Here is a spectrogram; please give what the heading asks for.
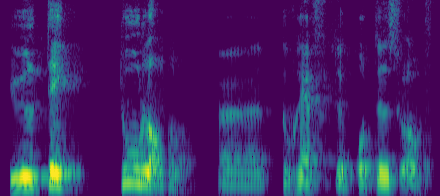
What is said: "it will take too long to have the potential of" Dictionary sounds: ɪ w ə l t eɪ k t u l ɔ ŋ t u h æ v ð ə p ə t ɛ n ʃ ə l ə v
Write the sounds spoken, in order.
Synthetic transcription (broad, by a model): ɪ w ə l t eɪ k t u l ɔ ŋ t u h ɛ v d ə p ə t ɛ n s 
